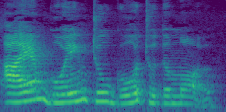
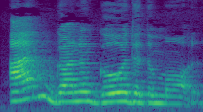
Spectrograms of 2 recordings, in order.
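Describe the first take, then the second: First: Every word is said fully and separately. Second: The words are contracted and run together quickly. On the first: The speaker calls it wrong. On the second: The speaker calls it right. "So this sentence will become"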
